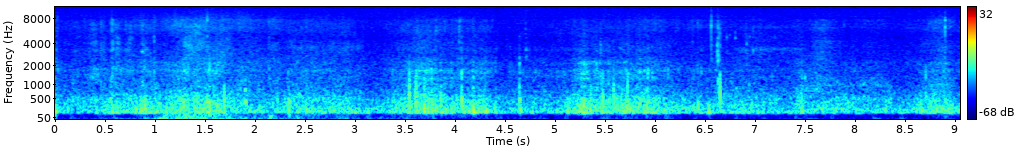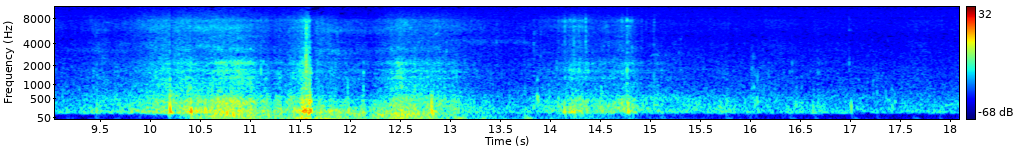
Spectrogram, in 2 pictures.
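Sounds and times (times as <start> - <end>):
hand and clothing rubbing camera: 0.3 - 4.4, 9.9 - 15.0.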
